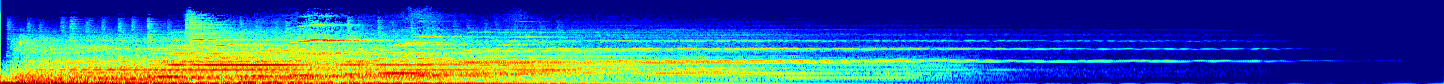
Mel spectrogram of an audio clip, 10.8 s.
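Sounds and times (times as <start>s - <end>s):
dark music stinger: 0.0s - 7.2s.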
